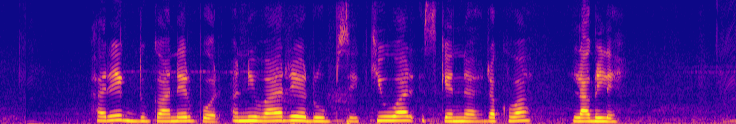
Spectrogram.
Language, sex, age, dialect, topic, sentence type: Magahi, female, 18-24, Northeastern/Surjapuri, banking, statement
